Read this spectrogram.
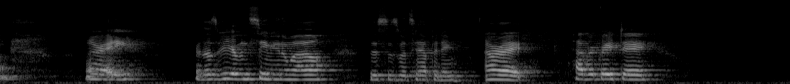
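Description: A young woman talks close to the microphone with animation.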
